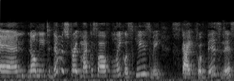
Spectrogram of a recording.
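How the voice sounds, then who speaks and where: Very wide pitch swings mark speech at a fairly slow pace. Noticeable background noise is present. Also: woman. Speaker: instructional technology trainer. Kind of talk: online training webinar. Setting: web conference call.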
